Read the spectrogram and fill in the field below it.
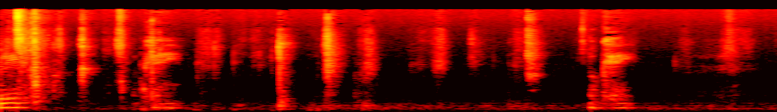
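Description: Playing cards are laid down softly onto a table.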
